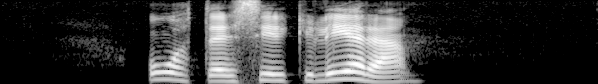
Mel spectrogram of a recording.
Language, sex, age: Swedish, female, 34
